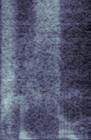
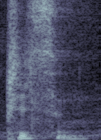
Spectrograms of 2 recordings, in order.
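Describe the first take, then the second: First: The second syllable ends in an 'ong' sound. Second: The second syllable ends in an 'eung' sound. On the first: "발음 이상하게 돼서 필송 뭐 이렇게 이상한 발음도 나옵니다" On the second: "뭐라 그러냐면 필승 합니다"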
